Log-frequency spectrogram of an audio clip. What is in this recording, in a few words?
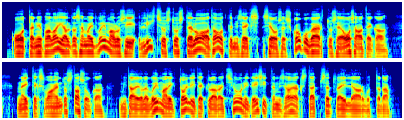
male estonian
